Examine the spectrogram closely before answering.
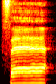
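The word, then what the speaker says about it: فاء: ফা কফ কাফ লাম মিম নুন ওয়াও হা হামজা ইয়া। ফা হরফটি আপনারা স্ক্রিনে দেখতে পাচ্ছেন। ফা হরফটি উচ্চারণের ক্ষেত্রে বারিক হবে এবং এক আলিফ টেনে পড়তে হবে।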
